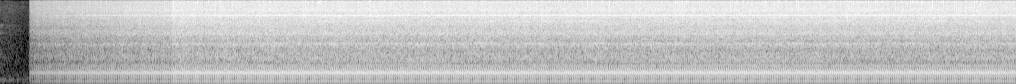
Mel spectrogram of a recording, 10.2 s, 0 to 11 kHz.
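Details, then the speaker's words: Husky 5-gallon air compressor that previously wouldn't cut off, after a pressure switch replacement: the motor spins up quickly, then holds a steady hum with an even pump beat of about three per second. Normal running, fixed. "oh yeah so that's fix cheap compressor got fixed and this is what it is five gallon"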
